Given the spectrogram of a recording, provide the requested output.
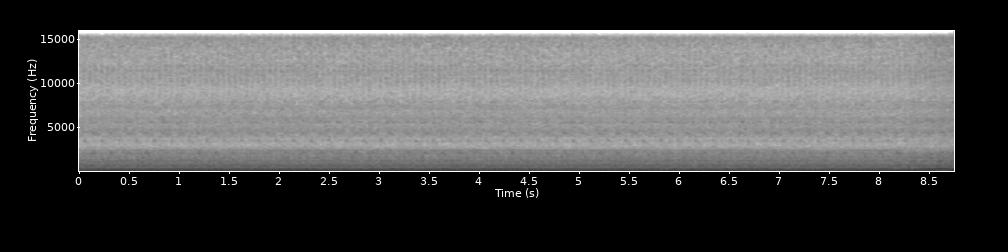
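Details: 2011 BMW F11 530xd, N57 diesel at 367,000 km idling: dull, steady knock about three times a second under the diesel clatter; rod knock from a worn rod bearing.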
